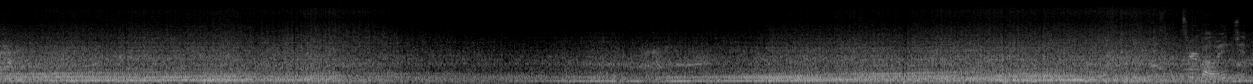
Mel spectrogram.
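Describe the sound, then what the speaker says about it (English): A 2021 Hyundai Veloster N's turbocharged engine pulls hard on a racetrack, its tone climbing, dipping and rising again in repeated surges, close and loud, with a voice talking over it. "The turbo engine is so good."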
